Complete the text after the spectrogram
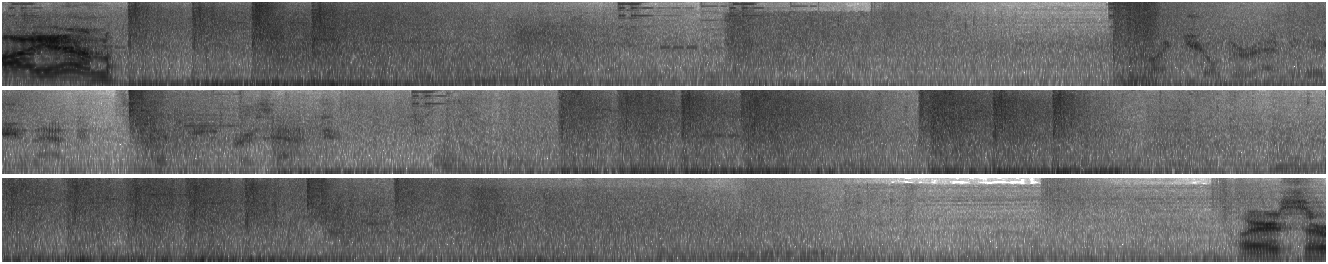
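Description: Gunfire bursts rapidly in quick volleys.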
